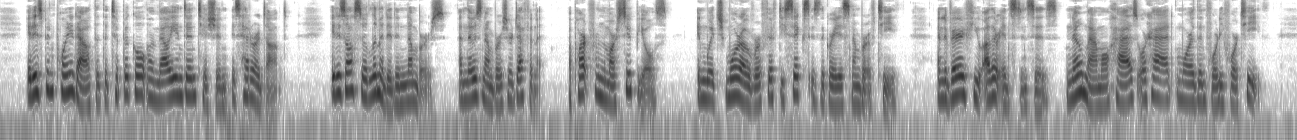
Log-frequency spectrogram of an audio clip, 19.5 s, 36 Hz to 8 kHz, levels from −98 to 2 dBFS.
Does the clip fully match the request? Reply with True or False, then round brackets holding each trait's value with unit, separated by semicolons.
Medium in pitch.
True (170 Hz)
